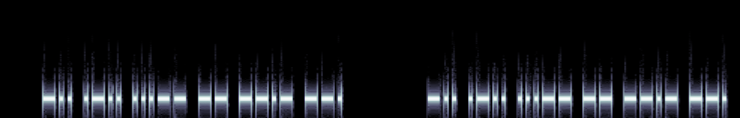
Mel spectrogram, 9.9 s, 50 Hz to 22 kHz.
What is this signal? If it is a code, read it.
Morse code, heard as a keyed tone, about 22 wpm, 700 Hz. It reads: DL3MQG DL3MQG
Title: DXCC-100 Call Signs - 6 Characters - Repeated 3x - 22wpm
